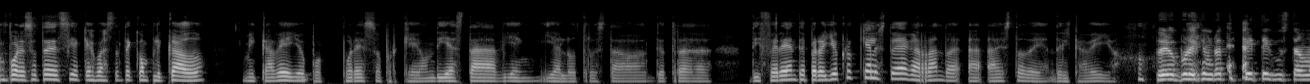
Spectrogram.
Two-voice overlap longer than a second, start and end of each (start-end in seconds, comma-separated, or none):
none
